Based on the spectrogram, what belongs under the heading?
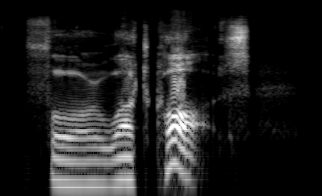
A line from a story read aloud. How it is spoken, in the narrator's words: Torgathon rumbled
